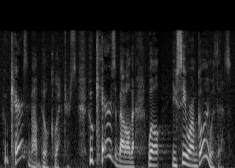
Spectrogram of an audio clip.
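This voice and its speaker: A middle-aged male preacher delivering a sermon in an animated, storytelling way. His voice sits a little high and leaps up and down in pitch as he acts out voices. He keeps it conversational and personal. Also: fairly quick, slight background noise.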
